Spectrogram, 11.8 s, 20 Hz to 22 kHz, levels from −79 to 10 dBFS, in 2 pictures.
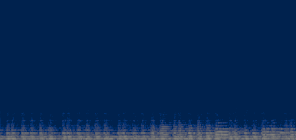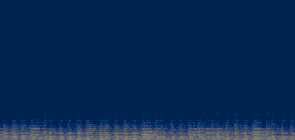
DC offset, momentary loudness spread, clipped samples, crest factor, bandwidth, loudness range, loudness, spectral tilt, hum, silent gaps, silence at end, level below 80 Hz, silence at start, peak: under 0.1%; 4 LU; under 0.1%; 14 dB; 6.6 kHz; 2 LU; -38 LUFS; -6.5 dB/octave; none; none; 0 s; -80 dBFS; 0 s; -22 dBFS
